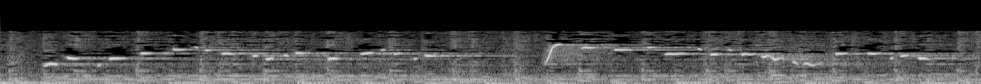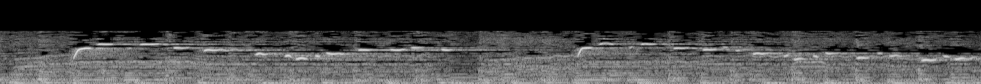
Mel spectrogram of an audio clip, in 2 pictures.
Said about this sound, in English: So pick a little song and whistle along the way the happy whistler goes.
